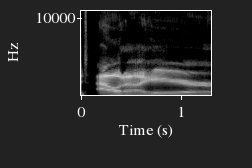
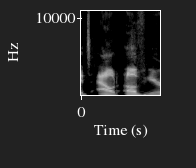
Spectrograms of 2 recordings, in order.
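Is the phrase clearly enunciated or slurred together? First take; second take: slurred; clear. First: The words are run together in an excited slur. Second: Each word is pronounced clearly and separately. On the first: "You're saying it's out of here" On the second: "You're not even saying it's out of here"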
